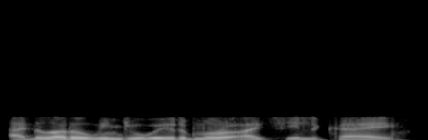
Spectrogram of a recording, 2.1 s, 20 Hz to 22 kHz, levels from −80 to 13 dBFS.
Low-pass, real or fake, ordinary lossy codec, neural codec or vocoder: 3.6 kHz; fake; none; codec, 16 kHz, 1 kbps, X-Codec, HuBERT features, trained on balanced general audio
